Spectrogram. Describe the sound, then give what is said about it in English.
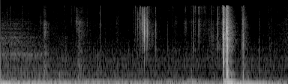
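Tape ripping off a roll, heard as a few short, sharp tearing bursts over a low steady hum, the loudest rip coming near the end. “So give me that tape. Here we go. Rolling up the sleeve.”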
